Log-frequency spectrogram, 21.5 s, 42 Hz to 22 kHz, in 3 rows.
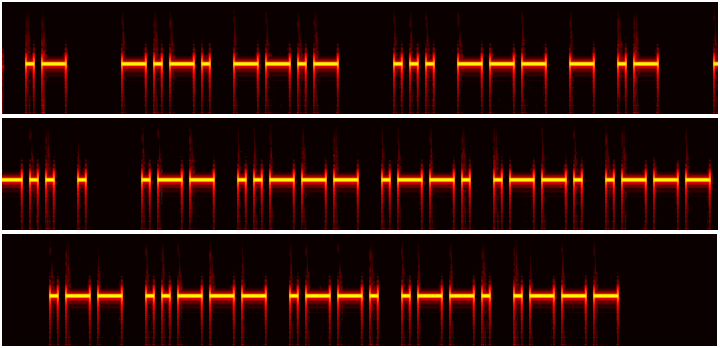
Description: Morse code, heard as a keyed tone, about 16 wpm, 700 Hz. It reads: A CQ SOTA DE W2PPJ W2PPJ
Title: SOTA QSO Practice 15wpm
